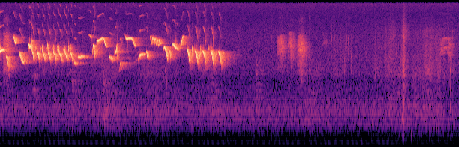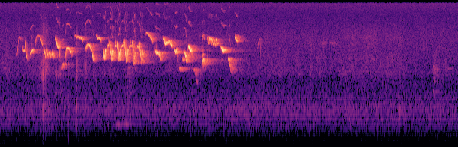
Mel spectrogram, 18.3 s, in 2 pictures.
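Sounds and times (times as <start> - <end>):
Eurasian wren song: 0.0 - 4.6, 8.9 - 14.1.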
